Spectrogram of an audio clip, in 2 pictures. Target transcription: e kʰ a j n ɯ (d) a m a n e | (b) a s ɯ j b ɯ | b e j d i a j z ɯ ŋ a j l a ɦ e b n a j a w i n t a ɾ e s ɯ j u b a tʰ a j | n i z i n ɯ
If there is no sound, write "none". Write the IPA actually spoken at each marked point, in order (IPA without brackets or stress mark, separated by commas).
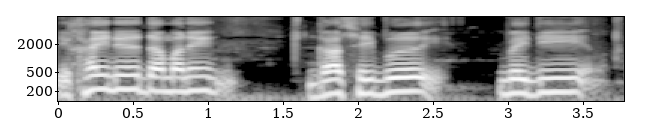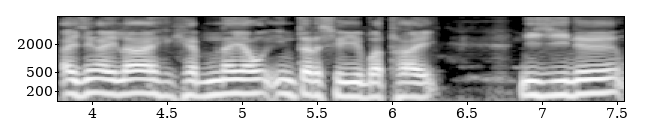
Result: d, ɡ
